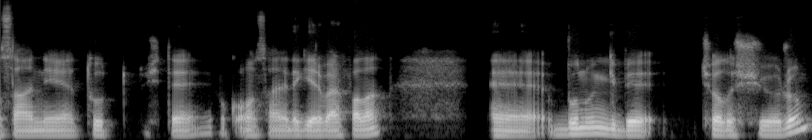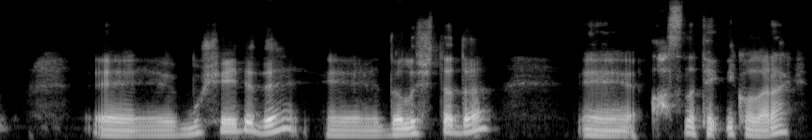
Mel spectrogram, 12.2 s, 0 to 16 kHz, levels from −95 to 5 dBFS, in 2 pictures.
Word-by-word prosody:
saniye 90 0 -1
tut, 95 - -3 0.2
işte, - - -4 0.3
yok - - -12
10 95 - -1
saniyede 90 0 -2
geri 90 0 +2
ver 90 0 +2
falan, 95 +4 +2 0.8
eee, 85 -2 +1
bunun 115 +3 +2
gibi 95 -2 +3 0.4
çalışıyorum. 95 0 +1 0.6
Eee, 90 0 0
bu 115 +7 -6
şeyde 105 - +2
de, 200 +10 +4 0.2
eee, 90 -1 -4
dalışta 125 +5 +4
da, 220 0 +2 0.6
eee, 85 -3 -1
aslında - - -3
teknik 120 -2 -3
olarak 100 +10 +2
90 Hz, 120 wpm, -24 LUFS, 90-105 Hz, 0.8 s, de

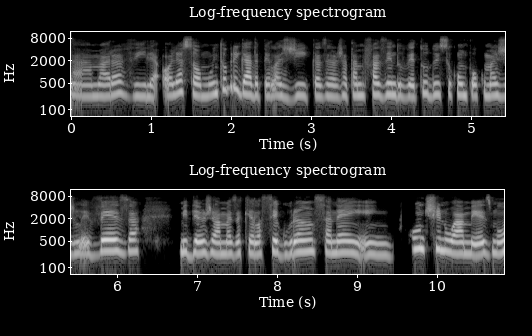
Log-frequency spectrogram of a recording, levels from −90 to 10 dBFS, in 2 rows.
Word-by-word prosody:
Ah, 230 -2 -6
maravilha! 230 -1 -4
Olha 270 +5 -1
só, 255 -5 -1
muito 250 +7 -3
obrigada 275 -10 0
pelas 230 -1 -5
dicas, 230 +1 -6
eh, 225 -2 -4
já 235 +2 -7
tá 240 +1 -5
me 235 - -3
fazendo 245 -1 -1
ver 220 0 -1
tudo 250 +2 -6
isso 250 0 -6
com 245 - -1
um - - -2
pouco 230 +1 -4
mais 235 +1 -2
de 225 +1 -7
leveza, 275 +4 +5 0.5
me 260 0 +1
deu 250 -1 +4
já 245 -2 0
mais 235 0 -2
aquela 235 -1 0
segurança, 255 +2 +1
né 250 +1 +1
em 230 -3 0
em 200 - -15 0.2
continuar 300 -6 +3
mesmo 235 +2 +1
240 Hz, 185 wpm, -22 LUFS, 230-255 Hz, 0.5 s, leveza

